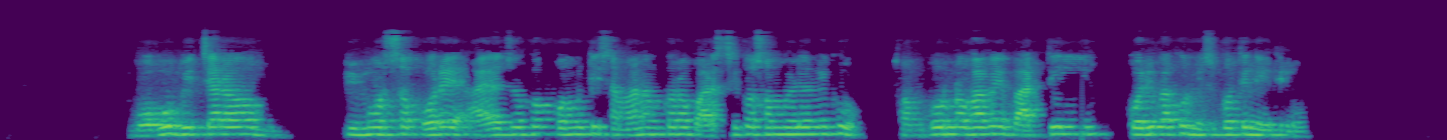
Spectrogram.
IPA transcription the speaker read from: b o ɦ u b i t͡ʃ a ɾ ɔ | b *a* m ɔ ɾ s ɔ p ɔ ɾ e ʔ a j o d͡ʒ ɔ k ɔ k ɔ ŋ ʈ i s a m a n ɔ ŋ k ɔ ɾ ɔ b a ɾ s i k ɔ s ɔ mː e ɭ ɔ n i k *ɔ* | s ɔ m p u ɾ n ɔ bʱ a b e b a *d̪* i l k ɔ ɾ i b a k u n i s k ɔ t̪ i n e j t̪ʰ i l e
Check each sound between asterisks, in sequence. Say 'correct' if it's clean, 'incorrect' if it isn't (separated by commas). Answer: incorrect, incorrect, incorrect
